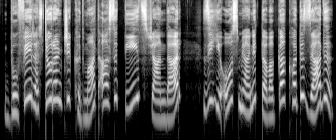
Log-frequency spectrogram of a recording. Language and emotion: Kashmiri, surprised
